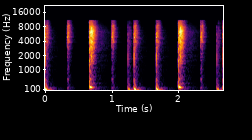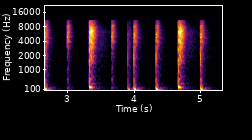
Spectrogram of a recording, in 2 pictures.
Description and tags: hip hop drum beat
This is a drum beat used quite often in rap/hip hop songs.
I used the "Abstract Kit 01" patch for Redrum in Propellerheads Reason 3.0.
hip-hop, rap, bass-line, 90-bpm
